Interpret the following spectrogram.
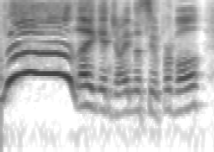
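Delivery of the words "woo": a high cheering woo. Retold or imitated. Mom cheering at the Super Bowl, high cheering woo. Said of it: "she's like".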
